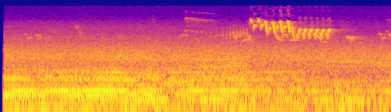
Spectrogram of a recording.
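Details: House wren, one of a pair using a backyard birdhouse: after a few seconds of low rumbling background, a bright, high burst of rapid jumbled notes tumbles into a fast trill of repeated notes, then brief scattered chips.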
